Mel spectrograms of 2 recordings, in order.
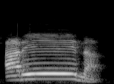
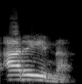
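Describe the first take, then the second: First: ARENA with a long, loud, high REEE; stress on RE. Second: Said in the usual way. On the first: Shown as a demonstration. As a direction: call out "arena", stretching the middle syllable. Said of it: "a sílaba mais forte é o re". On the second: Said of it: "E a palavra arena".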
